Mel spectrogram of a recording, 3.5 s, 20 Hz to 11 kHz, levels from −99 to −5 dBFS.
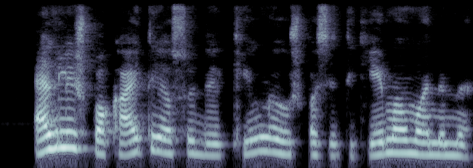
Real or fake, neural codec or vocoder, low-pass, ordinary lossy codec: real; none; 9.9 kHz; Opus, 64 kbps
